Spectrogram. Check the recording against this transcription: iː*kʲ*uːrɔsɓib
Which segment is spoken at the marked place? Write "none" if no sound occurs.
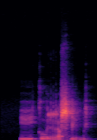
k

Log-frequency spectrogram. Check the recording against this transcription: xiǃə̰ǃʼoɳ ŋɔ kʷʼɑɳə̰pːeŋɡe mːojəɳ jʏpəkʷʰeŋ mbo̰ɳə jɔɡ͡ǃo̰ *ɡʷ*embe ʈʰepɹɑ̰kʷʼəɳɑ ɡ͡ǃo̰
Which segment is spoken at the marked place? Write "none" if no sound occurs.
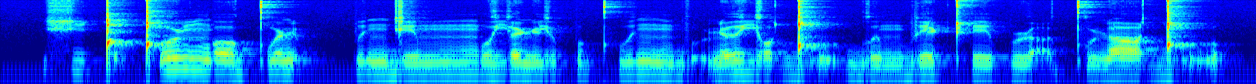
ɡʷ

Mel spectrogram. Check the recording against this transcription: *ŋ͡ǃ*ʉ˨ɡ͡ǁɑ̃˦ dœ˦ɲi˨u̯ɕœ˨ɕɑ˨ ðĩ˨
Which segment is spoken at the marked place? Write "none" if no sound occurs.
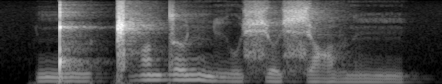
ŋ͡ǃ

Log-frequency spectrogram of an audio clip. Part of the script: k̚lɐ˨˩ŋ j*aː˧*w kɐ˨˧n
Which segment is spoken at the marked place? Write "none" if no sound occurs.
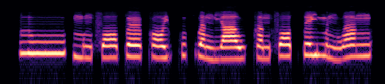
aː˨˧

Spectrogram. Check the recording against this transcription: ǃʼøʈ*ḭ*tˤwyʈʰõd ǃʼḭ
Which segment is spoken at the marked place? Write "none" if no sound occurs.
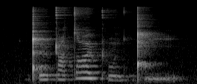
i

